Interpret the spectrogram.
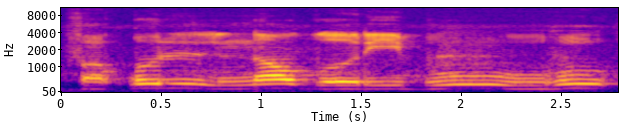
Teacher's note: ضاد کا مخرج زبان کی کروٹ کو داڑوں کی اوپر والی داڑوں کے ساتھ ٹچ کریں گے تو تب ادا ہوگا ضاد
